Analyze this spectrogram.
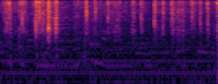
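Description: Computer keyboard keys click as a message is typed, a quick irregular run of many light taps over a low steady hum.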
